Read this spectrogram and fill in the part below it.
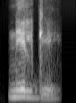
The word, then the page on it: nilgai: Indian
